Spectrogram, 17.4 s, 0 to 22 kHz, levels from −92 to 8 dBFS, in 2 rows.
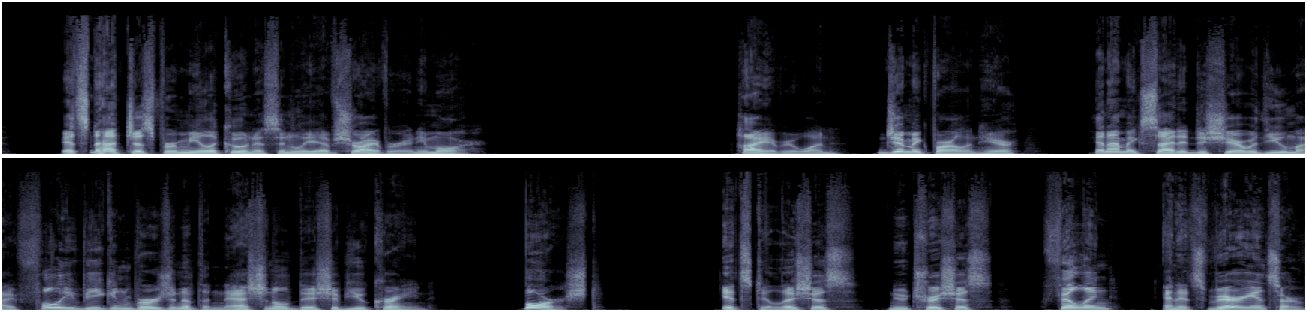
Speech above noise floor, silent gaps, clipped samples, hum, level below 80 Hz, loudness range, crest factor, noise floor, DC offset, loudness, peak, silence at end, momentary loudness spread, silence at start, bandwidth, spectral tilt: over 68 dB; 3.39-4.86 s, 7.02-7.25 s, 11.77-12.12 s, 12.92-13.44 s, 15.51-15.61 s; under 0.1%; none; -50 dBFS; 4 LU; 22 dB; under -90 dBFS; under 0.1%; -23 LUFS; -2 dBFS; 0 s; 11 LU; 0.4 s; 19.5 kHz; -4.5 dB/octave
